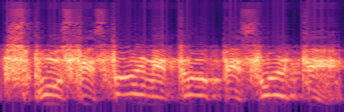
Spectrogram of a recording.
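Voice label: Serbian bailout mood high, speech; War Thunder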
